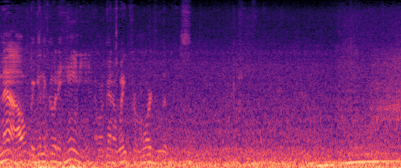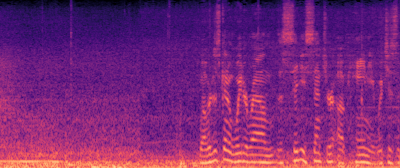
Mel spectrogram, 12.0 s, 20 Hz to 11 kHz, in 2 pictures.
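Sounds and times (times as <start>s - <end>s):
car engine accelerating: 0.0s - 12.0s
road noise inside car: 0.0s - 12.0s.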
